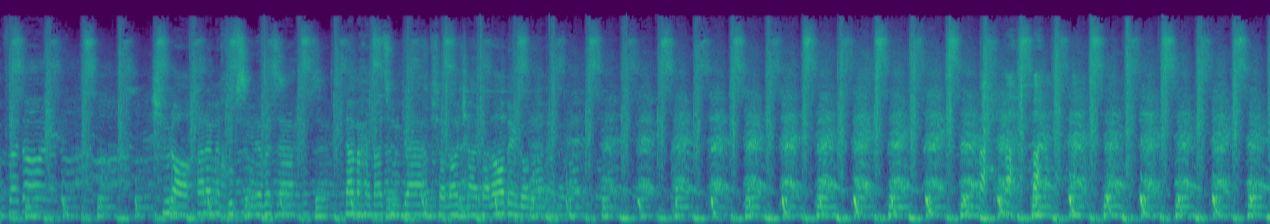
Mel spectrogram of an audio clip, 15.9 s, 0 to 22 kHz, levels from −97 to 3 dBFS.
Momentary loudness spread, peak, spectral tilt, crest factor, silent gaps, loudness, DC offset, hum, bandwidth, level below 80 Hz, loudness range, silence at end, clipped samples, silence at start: 6 LU; -8 dBFS; -3 dB/octave; 20 dB; none; -27 LUFS; under 0.1%; none; 16.5 kHz; -60 dBFS; 4 LU; 0 s; under 0.1%; 0 s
